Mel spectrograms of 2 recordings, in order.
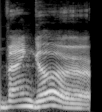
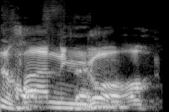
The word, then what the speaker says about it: Van Gogh: I can't quite do it right, but it sounds more like Van Gogh. Yeah, it sounds more like cough in Dutch than it does to say Van Gogh. Yeah, Van Gogh, Dutch impressionist painter.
